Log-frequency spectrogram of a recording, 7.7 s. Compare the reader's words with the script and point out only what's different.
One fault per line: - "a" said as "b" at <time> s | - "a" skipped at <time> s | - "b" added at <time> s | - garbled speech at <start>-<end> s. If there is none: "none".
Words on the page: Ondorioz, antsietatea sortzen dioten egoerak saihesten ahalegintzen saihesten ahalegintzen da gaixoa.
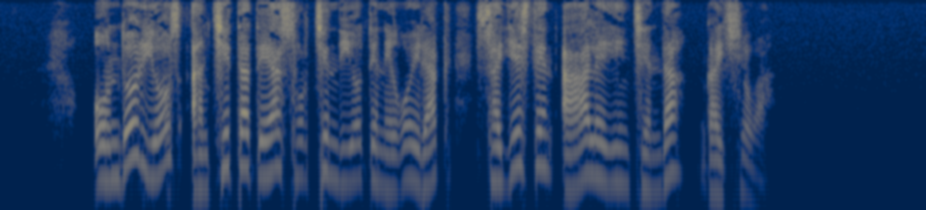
- "saihesten ahalegintzen" skipped at 5.5 s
